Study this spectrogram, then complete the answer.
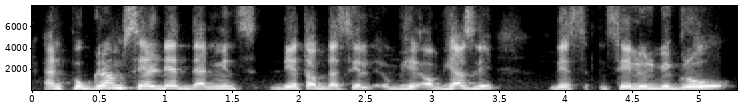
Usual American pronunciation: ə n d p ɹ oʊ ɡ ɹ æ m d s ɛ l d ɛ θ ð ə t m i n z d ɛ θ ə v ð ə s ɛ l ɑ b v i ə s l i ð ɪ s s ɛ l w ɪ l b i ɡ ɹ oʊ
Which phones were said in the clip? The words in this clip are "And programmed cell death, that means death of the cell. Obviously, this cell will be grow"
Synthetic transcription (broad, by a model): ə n d p ɹ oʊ ɡ ɹ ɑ m s ɛ l d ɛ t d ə t m i n s d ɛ t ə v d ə s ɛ l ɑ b i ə s l i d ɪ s s ɛ l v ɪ l b i ɡ ɹ oʊ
